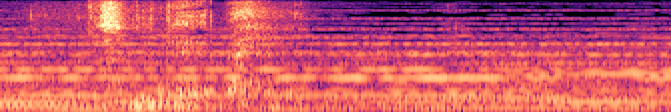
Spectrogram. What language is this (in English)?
Japanese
